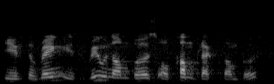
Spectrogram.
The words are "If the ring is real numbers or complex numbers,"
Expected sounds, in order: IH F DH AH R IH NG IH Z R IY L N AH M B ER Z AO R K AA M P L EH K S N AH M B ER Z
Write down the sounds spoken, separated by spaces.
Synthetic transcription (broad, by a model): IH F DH AH R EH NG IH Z R IY L N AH M B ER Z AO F K AA M P L EH K S N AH M B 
